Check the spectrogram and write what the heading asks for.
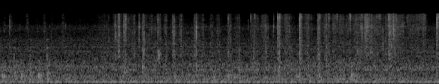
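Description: Sponge applicator dabbing paint through a stencil onto a paper journal page: a run of quick, soft, scratchy taps starting about a second in, over a low steady hum.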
